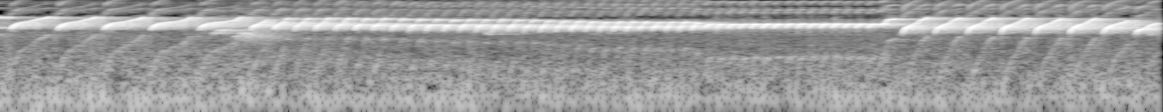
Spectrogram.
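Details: Spanish Timbrado canary singing a continuous run of rapid, metallic rolled trills, high and bright, with a long sustained roll in the middle before pulsed notes start again; a faint lower tone runs underneath briefly.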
